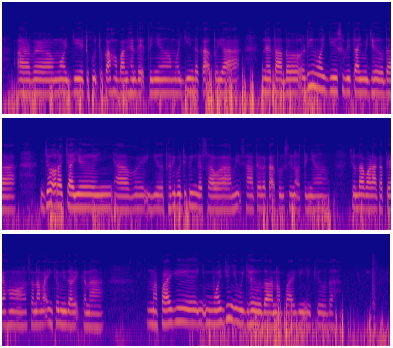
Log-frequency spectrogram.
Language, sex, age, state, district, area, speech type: Santali, female, 60+, West Bengal, Purba Bardhaman, rural, spontaneous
